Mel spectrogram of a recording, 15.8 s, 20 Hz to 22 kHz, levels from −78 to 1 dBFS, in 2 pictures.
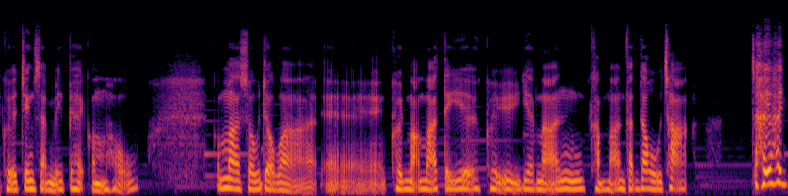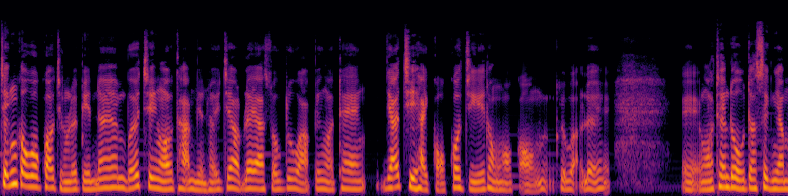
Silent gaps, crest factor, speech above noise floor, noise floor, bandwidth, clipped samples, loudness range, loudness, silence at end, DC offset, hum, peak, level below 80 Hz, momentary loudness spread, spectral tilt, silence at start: none; 18 dB; 30 dB; -51 dBFS; 13 kHz; under 0.1%; 4 LU; -21 LUFS; 0 s; under 0.1%; none; -4 dBFS; -64 dBFS; 10 LU; -5.5 dB/octave; 0.05 s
